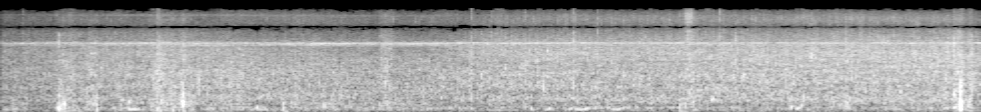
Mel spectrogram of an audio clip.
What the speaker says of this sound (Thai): น้ำตกย่อมๆ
